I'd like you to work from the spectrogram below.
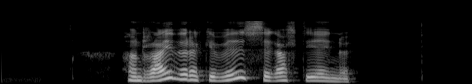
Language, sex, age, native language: Icelandic, female, 60-69, Icelandic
